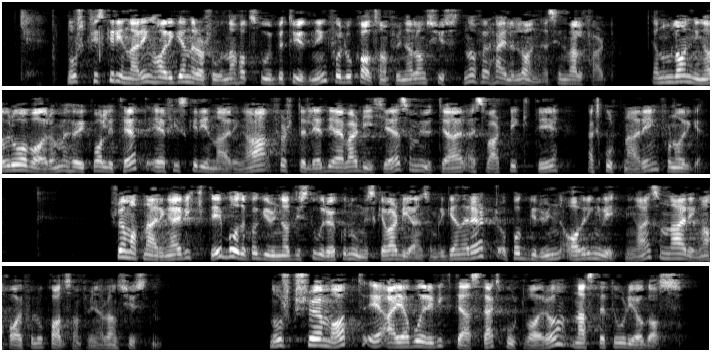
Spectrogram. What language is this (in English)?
Norwegian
